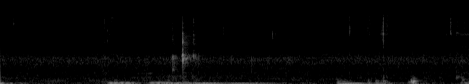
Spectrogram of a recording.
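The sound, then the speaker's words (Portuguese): Playing cards being shuffled, heard as faint, rapid riffling clicks that come in a few short bursts over a low background hiss, with no talking. “A gente vai embaralhar aqui para ficar bonitinho.”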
